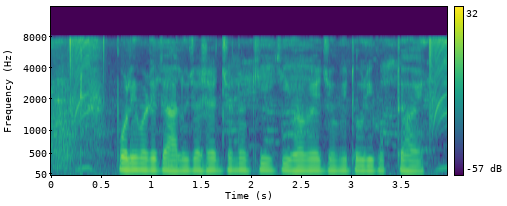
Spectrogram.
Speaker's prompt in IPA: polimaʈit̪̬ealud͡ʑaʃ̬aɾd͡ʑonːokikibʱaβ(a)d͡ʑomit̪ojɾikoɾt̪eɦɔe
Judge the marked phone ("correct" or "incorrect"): incorrect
